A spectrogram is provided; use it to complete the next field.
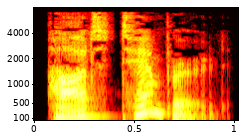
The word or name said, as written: hot-tempered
